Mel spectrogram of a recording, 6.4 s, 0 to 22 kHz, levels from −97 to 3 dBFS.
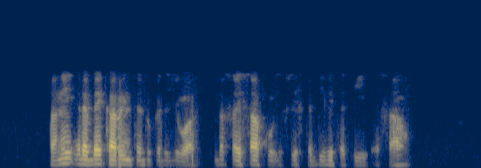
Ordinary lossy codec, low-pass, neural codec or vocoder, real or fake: Opus, 16 kbps; 3.6 kHz; none; real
